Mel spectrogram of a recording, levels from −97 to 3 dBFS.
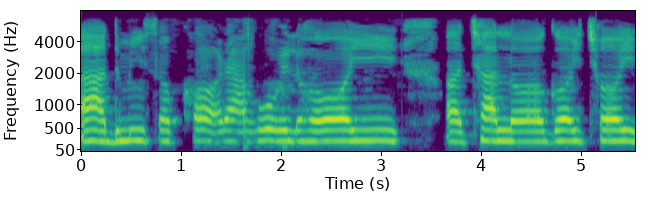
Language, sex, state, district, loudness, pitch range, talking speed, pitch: Hindi, female, Bihar, Sitamarhi, -14 LUFS, 220-230 Hz, 85 wpm, 230 Hz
